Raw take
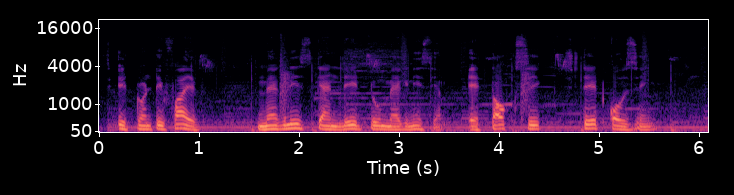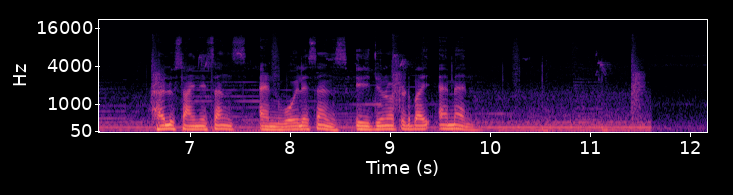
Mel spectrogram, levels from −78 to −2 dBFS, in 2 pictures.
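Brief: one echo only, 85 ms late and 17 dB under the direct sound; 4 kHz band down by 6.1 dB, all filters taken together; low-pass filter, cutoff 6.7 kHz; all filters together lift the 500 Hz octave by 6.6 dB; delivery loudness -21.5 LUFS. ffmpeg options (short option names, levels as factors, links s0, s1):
-af "lowpass=6700,equalizer=f=500:t=o:g=8,equalizer=f=4000:t=o:g=-7.5,aecho=1:1:85:0.141,volume=1.19"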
